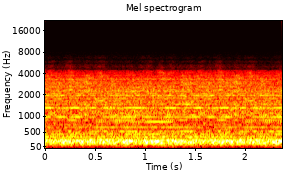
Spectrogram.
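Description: Guitar amplifier driven through effects pedals, putting out a steady wall of distorted noise with held, droning tones and no beat or breaks.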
